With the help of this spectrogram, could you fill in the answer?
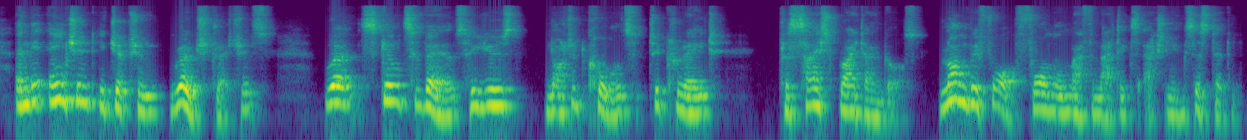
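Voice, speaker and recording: A man speaks fairly slowly in a fairly high voice with a dark, mellow tone. His pitch swings very widely, and the room echo is audible. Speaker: surgery teacher. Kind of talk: online lecture. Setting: video call.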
